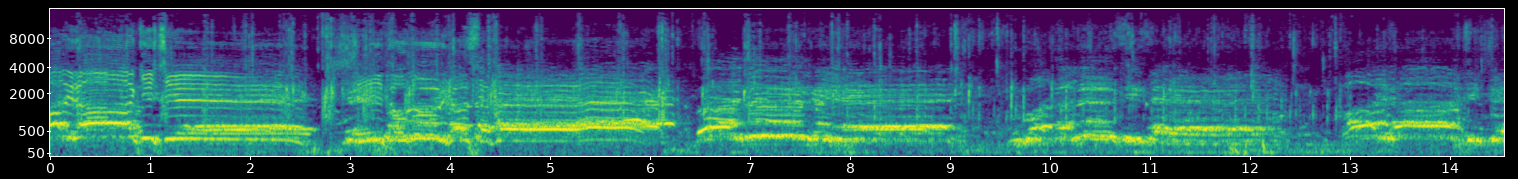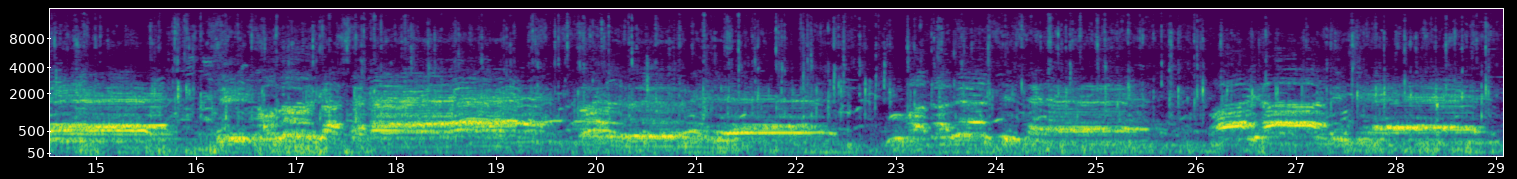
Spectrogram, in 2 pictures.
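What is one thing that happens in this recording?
A large crowd of men and women sings and chants loudly together, close by, outdoors.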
